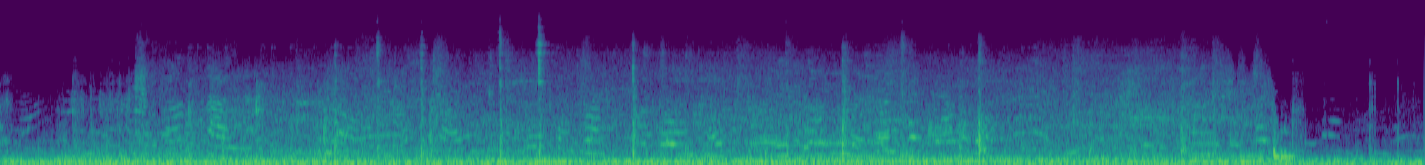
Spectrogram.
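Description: A crowd of men and women chatter nearby, outdoors.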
